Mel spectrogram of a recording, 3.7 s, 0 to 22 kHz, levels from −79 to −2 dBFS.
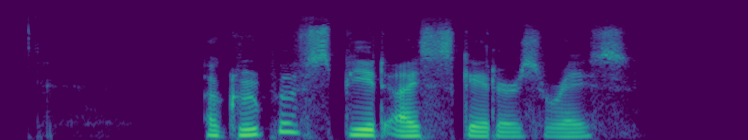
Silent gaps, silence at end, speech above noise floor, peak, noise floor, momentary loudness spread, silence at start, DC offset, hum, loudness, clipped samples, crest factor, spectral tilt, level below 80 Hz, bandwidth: none; 0.6 s; 53 dB; -10 dBFS; -81 dBFS; 9 LU; 1 s; under 0.1%; none; -28 LUFS; under 0.1%; 20 dB; -5 dB/octave; -64 dBFS; 13 kHz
